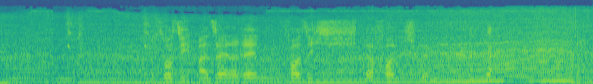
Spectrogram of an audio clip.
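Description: Tyres squeal through a corner.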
